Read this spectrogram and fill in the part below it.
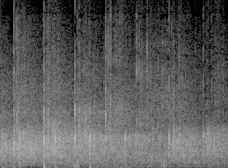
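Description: Church congregation clapping hands together, a scattered, fairly quiet patter of individual claps with a few sharper slaps standing out, no voices over it.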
